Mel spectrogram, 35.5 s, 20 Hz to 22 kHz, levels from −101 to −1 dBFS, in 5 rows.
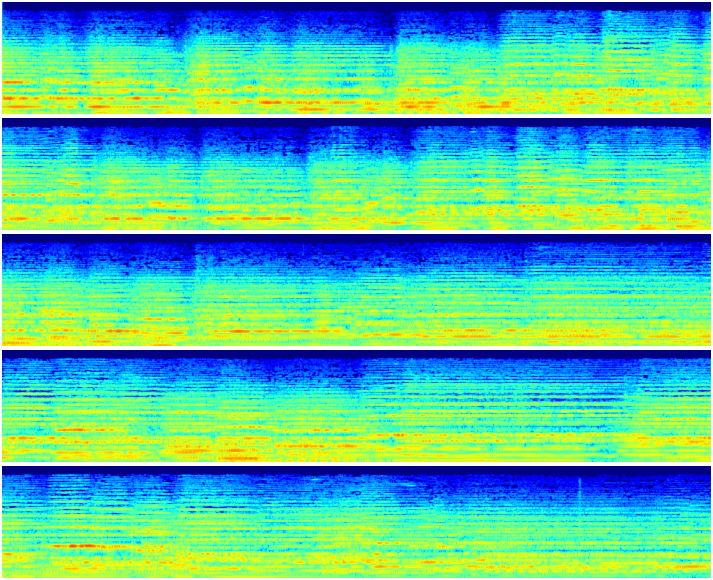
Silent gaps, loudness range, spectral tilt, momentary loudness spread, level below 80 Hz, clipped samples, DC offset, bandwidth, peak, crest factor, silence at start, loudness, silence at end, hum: none; 3 LU; -4.5 dB/octave; 6 LU; -48 dBFS; under 0.1%; under 0.1%; 16 kHz; -10 dBFS; 18 dB; 0 s; -28 LUFS; 0 s; none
